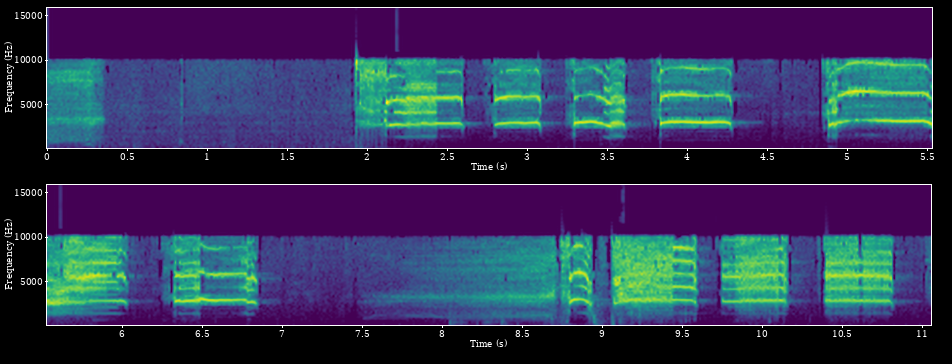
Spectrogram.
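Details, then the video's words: Mink calling with a run of piercing, high-pitched squeals in short bursts, several per second, some longer and wavering, with breathy rustling noise between the louder cries. "cri de vison"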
